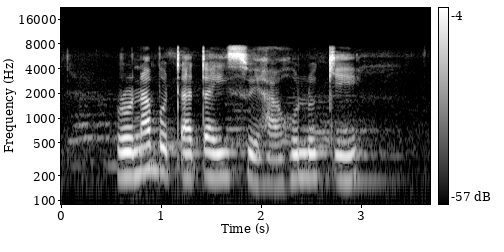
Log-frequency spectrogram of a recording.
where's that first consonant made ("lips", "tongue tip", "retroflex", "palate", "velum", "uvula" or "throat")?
tongue tip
